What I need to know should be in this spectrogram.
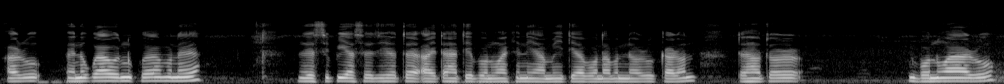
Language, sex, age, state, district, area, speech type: Assamese, male, 18-30, Assam, Tinsukia, rural, spontaneous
